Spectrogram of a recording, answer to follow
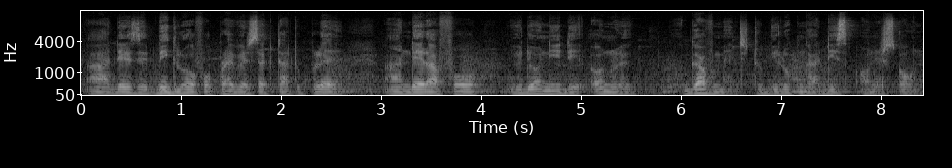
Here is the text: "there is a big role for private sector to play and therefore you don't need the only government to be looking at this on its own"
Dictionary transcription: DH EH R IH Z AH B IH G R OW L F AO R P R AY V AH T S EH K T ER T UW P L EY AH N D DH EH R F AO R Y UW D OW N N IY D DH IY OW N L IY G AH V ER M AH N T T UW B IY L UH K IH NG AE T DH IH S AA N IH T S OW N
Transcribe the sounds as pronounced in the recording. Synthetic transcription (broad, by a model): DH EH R IH Z AH B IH G L OW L F AO R P R AY V AH T S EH K T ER T UW P L EY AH N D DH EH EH F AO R Y UW D OW N N IY D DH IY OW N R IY G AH V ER M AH N T T UW B IY L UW K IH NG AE T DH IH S AA N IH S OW N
